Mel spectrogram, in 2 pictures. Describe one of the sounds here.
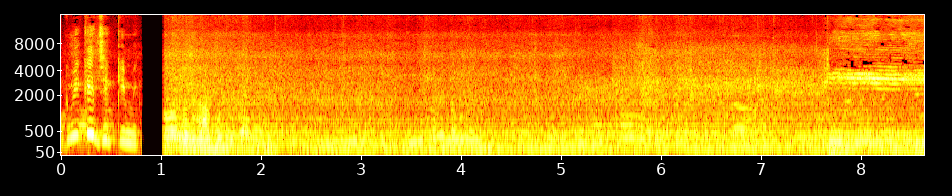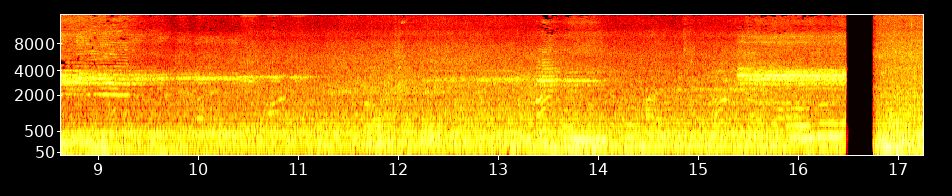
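A scooter engine hums steadily while riding along a busy street.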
